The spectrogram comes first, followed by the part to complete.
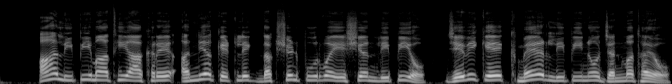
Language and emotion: Gujarati, neutral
